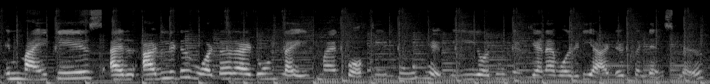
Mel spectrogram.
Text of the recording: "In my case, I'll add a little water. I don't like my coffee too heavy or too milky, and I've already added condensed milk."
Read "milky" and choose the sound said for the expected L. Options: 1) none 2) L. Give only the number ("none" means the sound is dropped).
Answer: 1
